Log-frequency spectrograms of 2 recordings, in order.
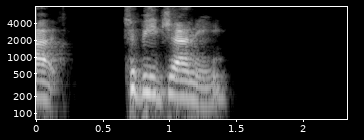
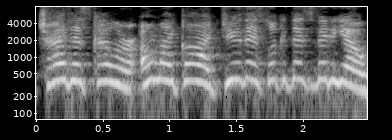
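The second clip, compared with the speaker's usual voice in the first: higher, bubbly mock excitement; high-pitched imitation of a thrilled friend; imitating excited friend; 8 semitones higher than usual. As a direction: gush about lipstick like her friend.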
